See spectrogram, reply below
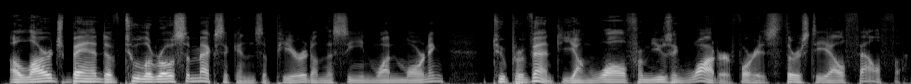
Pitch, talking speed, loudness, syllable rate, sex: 105 Hz, 150 wpm, -21 LUFS, 4.7 syllables/s, male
